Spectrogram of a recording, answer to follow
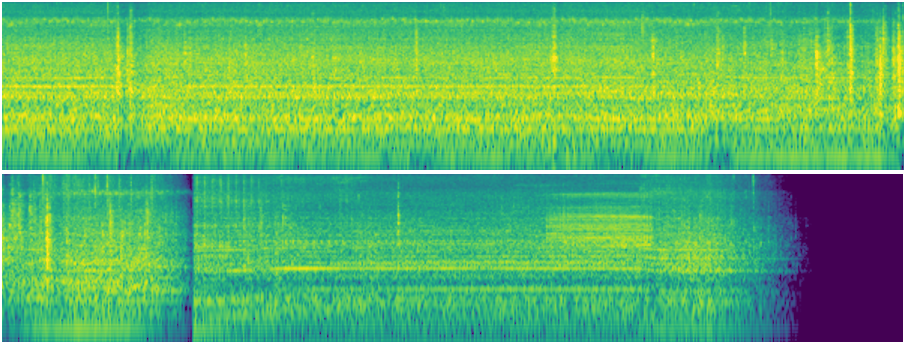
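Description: Compact excavator's diesel engine running steadily while the bucket digs, with scattered clicks and knocks of rock and dirt. About nine seconds in the sound cuts to a quieter, steady machine hum with a faint whine, which fades out at the end.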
